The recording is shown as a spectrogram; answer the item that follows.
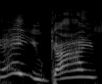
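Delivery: high, slow, drawn-out put-on character voice. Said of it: "this is how he's talking".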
